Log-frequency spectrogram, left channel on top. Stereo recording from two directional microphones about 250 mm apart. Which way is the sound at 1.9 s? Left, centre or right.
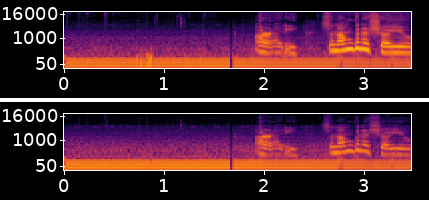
Left.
